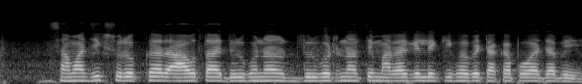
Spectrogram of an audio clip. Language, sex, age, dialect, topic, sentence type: Bengali, female, 31-35, Jharkhandi, banking, question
